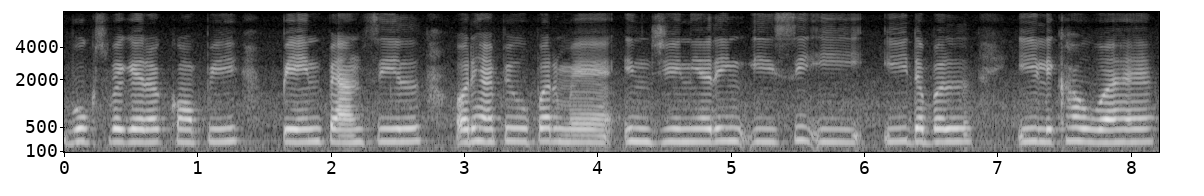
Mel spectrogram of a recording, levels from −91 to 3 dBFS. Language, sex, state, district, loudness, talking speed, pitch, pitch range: Hindi, female, Jharkhand, Garhwa, -18 LUFS, 130 wpm, 235 Hz, 230-240 Hz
